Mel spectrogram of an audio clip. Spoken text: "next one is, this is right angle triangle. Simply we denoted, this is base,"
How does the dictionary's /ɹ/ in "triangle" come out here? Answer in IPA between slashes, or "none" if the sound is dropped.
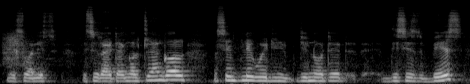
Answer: none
